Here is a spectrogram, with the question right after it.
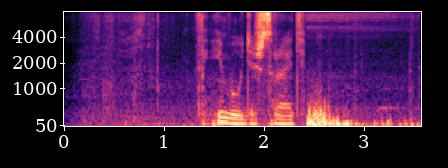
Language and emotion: Russian, neutral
